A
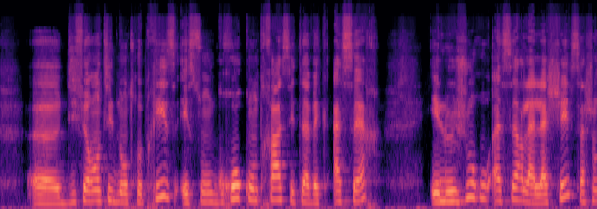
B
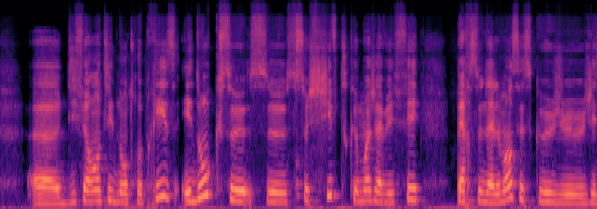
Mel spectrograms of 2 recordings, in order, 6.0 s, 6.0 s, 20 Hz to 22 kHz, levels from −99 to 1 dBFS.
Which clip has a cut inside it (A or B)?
B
